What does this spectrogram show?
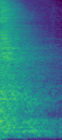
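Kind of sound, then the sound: human body sound, sneeze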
